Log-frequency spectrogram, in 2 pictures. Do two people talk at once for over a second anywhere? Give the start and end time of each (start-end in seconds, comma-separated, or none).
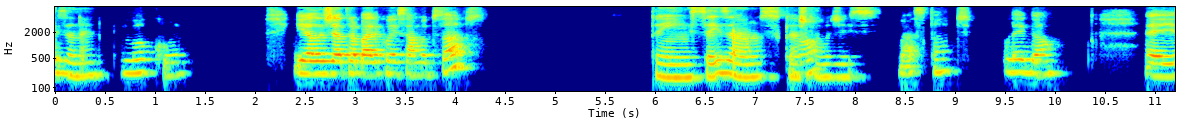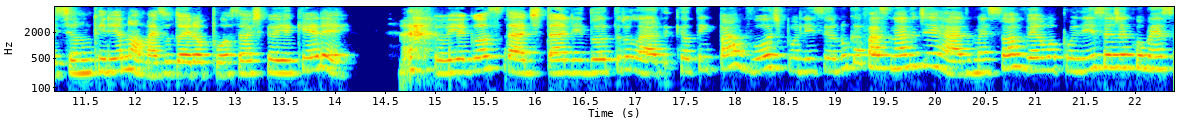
none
